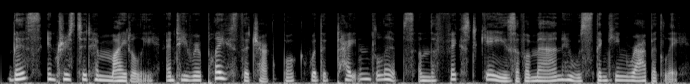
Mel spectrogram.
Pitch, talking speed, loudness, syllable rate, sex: 195 Hz, 215 wpm, -19 LUFS, 6.1 syllables/s, female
